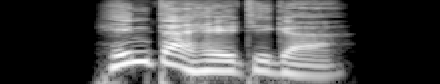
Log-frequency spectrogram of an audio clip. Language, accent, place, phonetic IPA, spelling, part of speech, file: German, Germany, Berlin, [ˈhɪntɐˌhɛltɪɡɐ], hinterhältiger, adjective, De-hinterhältiger.ogg
- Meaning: 1. comparative degree of hinterhältig 2. inflection of hinterhältig: strong/mixed nominative masculine singular 3. inflection of hinterhältig: strong genitive/dative feminine singular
